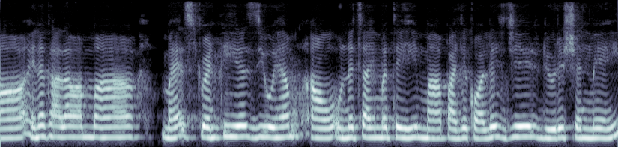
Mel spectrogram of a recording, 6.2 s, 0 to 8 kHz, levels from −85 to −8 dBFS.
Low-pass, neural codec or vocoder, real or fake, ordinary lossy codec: none; codec, 16 kHz, 4.8 kbps, FACodec; fake; none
